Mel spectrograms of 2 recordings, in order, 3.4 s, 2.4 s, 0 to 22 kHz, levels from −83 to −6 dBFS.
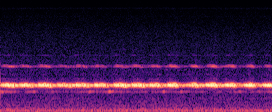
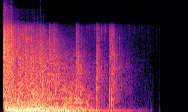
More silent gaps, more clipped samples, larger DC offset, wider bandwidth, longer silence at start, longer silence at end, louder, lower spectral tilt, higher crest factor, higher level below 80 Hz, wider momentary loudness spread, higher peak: neither; neither; neither; second, 3.1 kHz vs 19 kHz; about the same, 0 s vs 0.05 s; second, 0 s vs 0.85 s; second, -13 LUFS vs -10 LUFS; about the same, -5 dB/octave vs -5 dB/octave; about the same, 10 dB vs 8 dB; second, -40 dBFS vs -14 dBFS; second, 2 LU vs 17 LU; about the same, -2 dBFS vs -4 dBFS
